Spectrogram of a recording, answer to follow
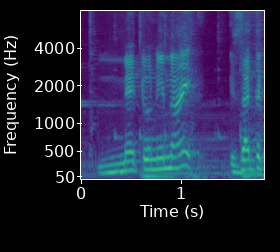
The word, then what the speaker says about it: metonymy: सिद्धांत ने कहा है alliteration, अनामिका ने कहा है metonymy.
